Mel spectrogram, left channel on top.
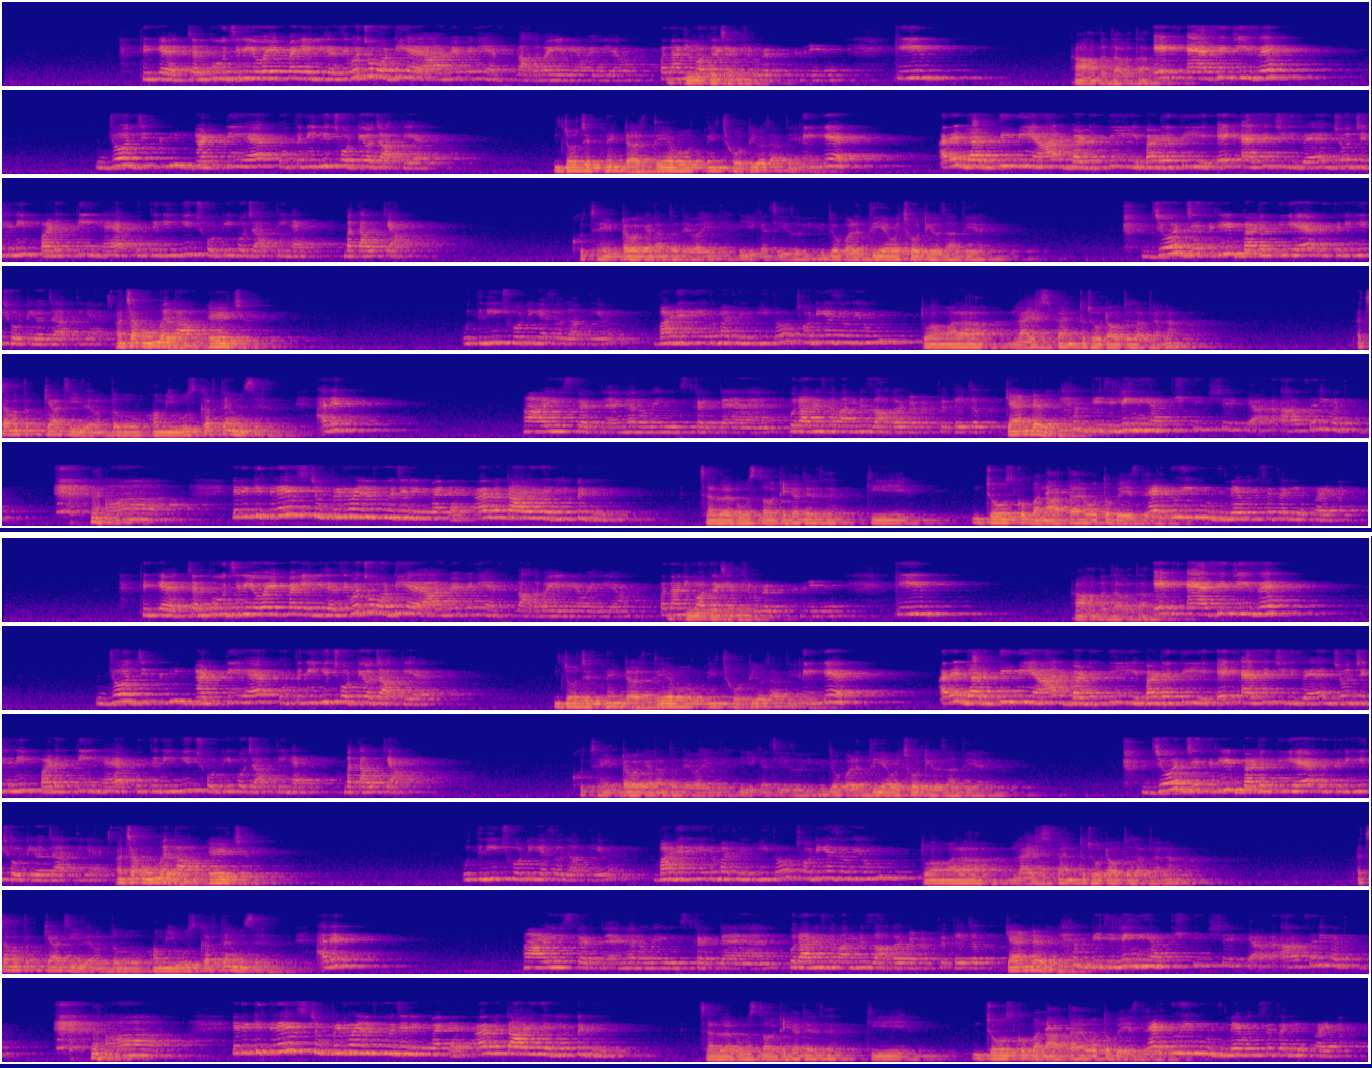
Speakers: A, on the right; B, on the left.
A: ठीक है चल पूछ रही हो एक पहेली जैसी वो छोटी है यार मेरे पे नहीं है ज्यादा पहेलियां वहेलियां पता नहीं
B: ठीक
A: कौन सा
B: है
A: गेम
B: चल
A: शुरू कर दिया मैंने ये कि
B: हाँ हाँ बता बता
A: एक ऐसी चीज है जो जितनी बढ़ती है उतनी ही छोटी हो जाती है
B: जो जितनी डरती है वो उतनी छोटी हो जाती है
A: ठीक है अरे डरती नहीं यार बढ़ती बढ़ती एक ऐसी चीज है जो जितनी बढ़ती है उतनी ही छोटी हो जाती है बताओ क्या
B: कुछ हिंट वगैरह तो दे भाई ये क्या चीज़ हुई जो बढ़ती है वो छोटी हो जाती है
A: जो जितनी बढ़ती है उतनी ही छोटी हो जाती है
B: अच्छा उम्र
A: बताओ
B: एज
A: उतनी छोटी कैसे हो जाती है बढ़ रही है तो बढ़ेगी तो छोटी कैसे होगी उम
B: तो हमारा लाइफ स्पैन तो छोटा होते जाता है ना अच्छा मतलब क्या चीज़ है मतलब वो हम यूज़ करते हैं उसे
A: अरे हाँ यूज करते हैं घरों में यूज करते हैं पुराने जमाने में ज्यादा करते थे जब
B: कैंडल
A: <laughs> बिजली नहीं आती थी शिट यार आंसर ही बता
B: <laughs>
A: हाँ ये कितने स्टूपिड क्वेश्चन पूछ रही हूँ मैं और बता भी दे रही हूँ खुद ही
B: चल मैं पूछता हूँ ठीक है तेरे से कि जो उसको बनाता
A: डर
B: है वो तो बेच देता
A: डर
B: है
A: तू ही पूछ ले मुझसे तो नहीं हो पाएगा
